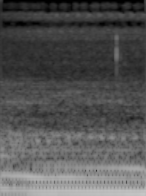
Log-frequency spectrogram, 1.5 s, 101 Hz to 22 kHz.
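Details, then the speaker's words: BMW E82 1 Series running on its own after repair, with an earlier misfire gone and one sensor still unplugged: steady, even low idle with a smooth rumble and no stumble; normal idle. "But there it is. Idles fine. Runs good. Stays on on its own."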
